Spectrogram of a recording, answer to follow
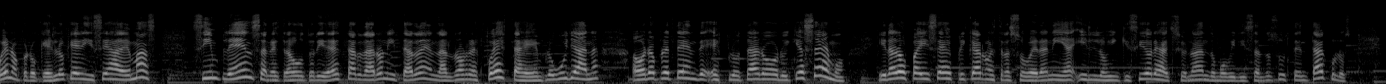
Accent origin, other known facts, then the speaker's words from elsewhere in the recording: Venezuela; Si nosotros como venezolanos no lo manejamos, ellos tampoco.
